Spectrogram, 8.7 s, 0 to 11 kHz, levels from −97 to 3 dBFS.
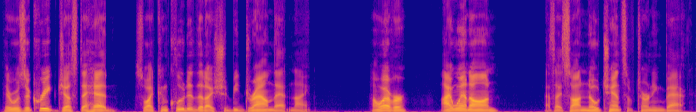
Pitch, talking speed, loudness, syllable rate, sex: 105 Hz, 195 wpm, -22 LUFS, 5.6 syllables/s, male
